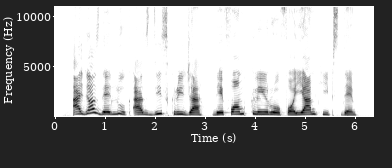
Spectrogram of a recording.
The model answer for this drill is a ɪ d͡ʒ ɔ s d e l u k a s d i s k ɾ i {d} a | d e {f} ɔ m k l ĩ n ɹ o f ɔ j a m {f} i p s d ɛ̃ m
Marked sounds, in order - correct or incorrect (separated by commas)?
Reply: incorrect, correct, incorrect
